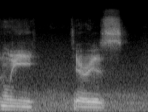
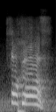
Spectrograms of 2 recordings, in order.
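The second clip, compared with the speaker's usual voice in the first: much higher, louder shout; shouted insult; 4 dB louder than usual. Acted. Dahlin yelling at the rock monster he just smashed. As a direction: bark it down at the beaten monster. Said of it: "he looks down at it and he goes".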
